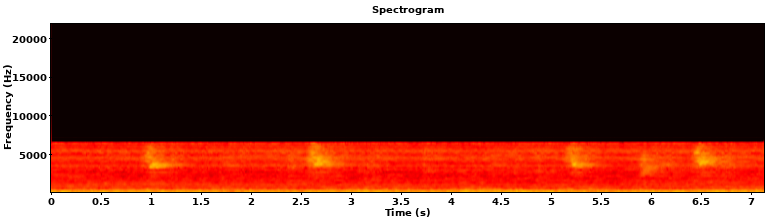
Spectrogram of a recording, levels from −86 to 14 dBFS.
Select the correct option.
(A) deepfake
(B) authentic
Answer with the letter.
A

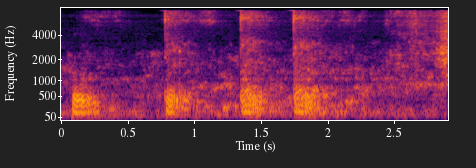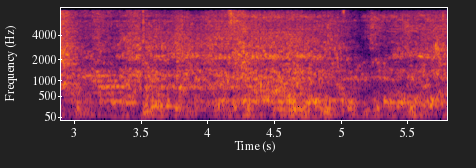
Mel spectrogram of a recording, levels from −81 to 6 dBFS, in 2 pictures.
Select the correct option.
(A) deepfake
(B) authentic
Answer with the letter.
A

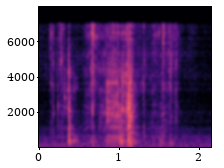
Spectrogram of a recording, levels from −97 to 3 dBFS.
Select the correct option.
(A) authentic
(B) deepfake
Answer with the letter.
B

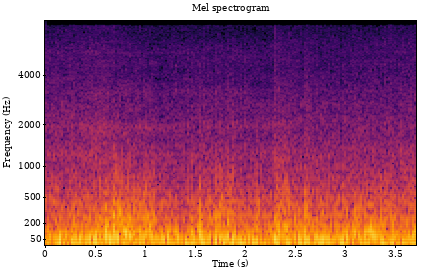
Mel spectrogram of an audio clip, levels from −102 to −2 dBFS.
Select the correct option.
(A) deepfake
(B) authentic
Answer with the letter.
B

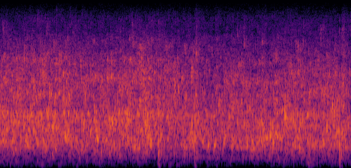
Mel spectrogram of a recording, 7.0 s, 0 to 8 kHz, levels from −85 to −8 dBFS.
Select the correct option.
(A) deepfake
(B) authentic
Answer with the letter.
B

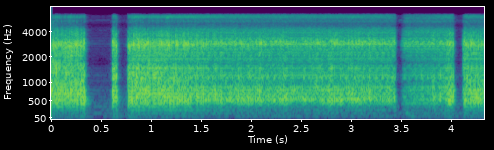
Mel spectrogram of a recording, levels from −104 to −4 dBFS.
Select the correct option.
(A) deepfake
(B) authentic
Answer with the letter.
A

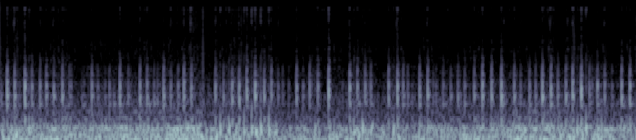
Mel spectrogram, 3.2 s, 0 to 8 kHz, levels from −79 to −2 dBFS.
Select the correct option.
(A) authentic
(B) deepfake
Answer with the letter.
A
